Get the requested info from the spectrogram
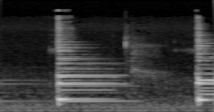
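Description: Ukulele strummed slowly: one chord strummed about half a second in, left to ring and fade, then the next chord strummed right at the end.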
